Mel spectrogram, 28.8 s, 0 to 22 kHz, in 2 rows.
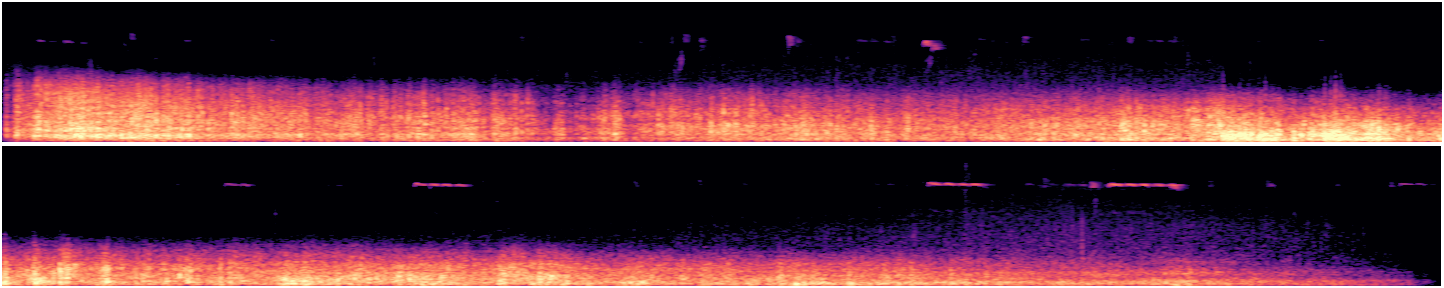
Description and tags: One of the close strikes from a storm on the 29th of July 2013 in Northern Ireland. Recorded with a Rode Stereo Videomic pro.
Storm, Thunderstorm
